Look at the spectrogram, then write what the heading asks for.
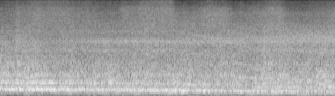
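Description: Meitetsu electric train moving through an underground station platform: a steady rumble of wheels on rail with a level motor hum.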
